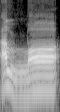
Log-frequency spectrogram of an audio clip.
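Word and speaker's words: اللهُ: কিন্তু ভুল হয়ে যাবে আল্লাহ শব্দের ডানে পেশ তারপরও চিকুন করে পড়তেছেন এজন্য ভুল হবে এখন আল্লাহ শব্দের ডানে জবর আর পেশ থাকলে মোটা করে পড়তে হবে এখন যেভাবে আমরা পড়লাম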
